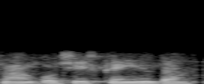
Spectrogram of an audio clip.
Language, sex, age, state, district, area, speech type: Sindhi, female, 45-60, Maharashtra, Thane, urban, conversation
